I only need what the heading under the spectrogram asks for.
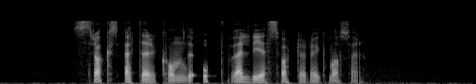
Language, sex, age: Norwegian, male, 19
